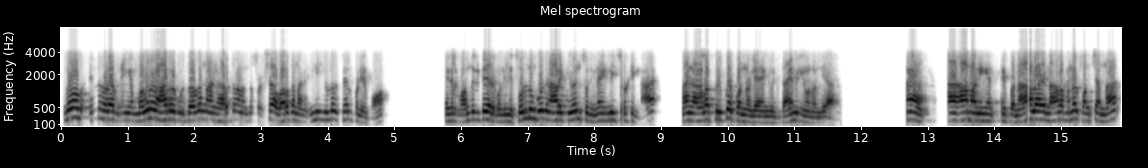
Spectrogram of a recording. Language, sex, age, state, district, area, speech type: Tamil, male, 45-60, Tamil Nadu, Perambalur, urban, conversation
